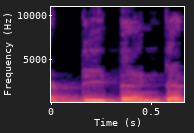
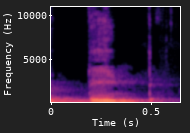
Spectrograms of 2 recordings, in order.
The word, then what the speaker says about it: didn't: આ ડિડન્ટ ના બોલાય, આનો ઉચ્ચાર જરા અલગ છે, આને કહેવાય ડિન્ટ.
